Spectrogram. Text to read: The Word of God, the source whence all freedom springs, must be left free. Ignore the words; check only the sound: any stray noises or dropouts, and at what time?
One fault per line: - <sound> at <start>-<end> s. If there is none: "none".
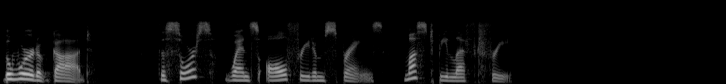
none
